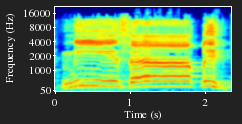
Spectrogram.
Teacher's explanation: یا مدہ ہے، تو آپ نے می کو لمبا کرتے ہوئے سا کو بھی کھینچنا ہے، اس کے آگے الف مدہ ہے۔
